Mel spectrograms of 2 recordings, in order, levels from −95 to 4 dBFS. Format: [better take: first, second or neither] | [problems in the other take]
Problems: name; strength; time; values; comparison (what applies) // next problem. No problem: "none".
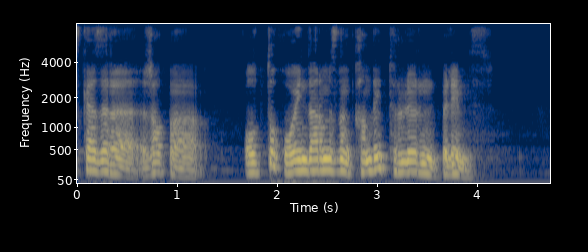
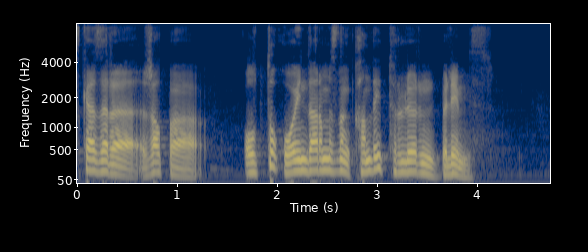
second | room echo; dies away in 0.2 s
